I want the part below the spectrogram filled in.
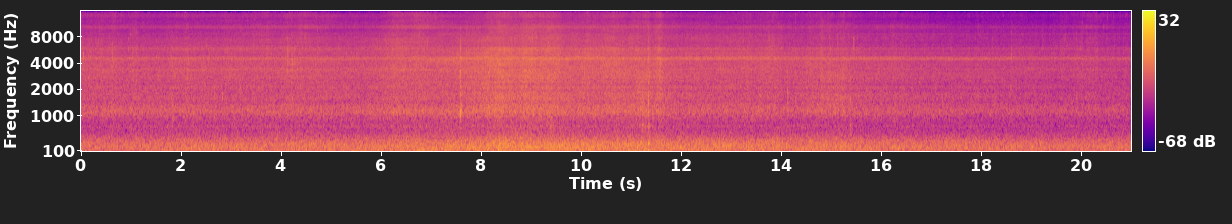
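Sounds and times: whitewater rapids rushing: 0:00.0 - 0:21.0
wind on microphone: 0:00.0 - 0:21.0.

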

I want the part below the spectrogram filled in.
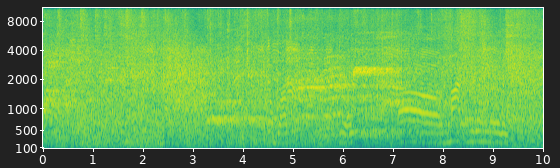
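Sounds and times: people shouting: 0:03.2 - 0:07.8.

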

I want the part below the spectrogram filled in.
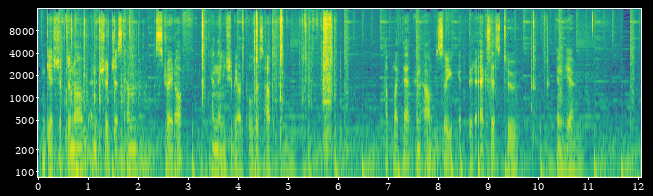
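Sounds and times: background music: 0:00.0 - 0:12.0
plastic rasp: 0:00.4 - 0:02.3, 0:04.8 - 0:06.1.

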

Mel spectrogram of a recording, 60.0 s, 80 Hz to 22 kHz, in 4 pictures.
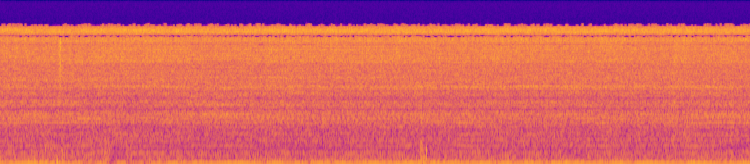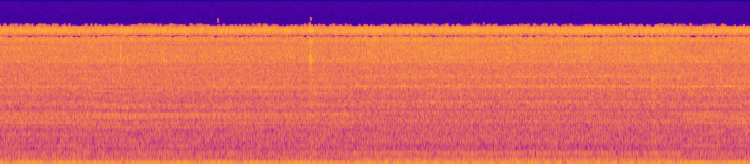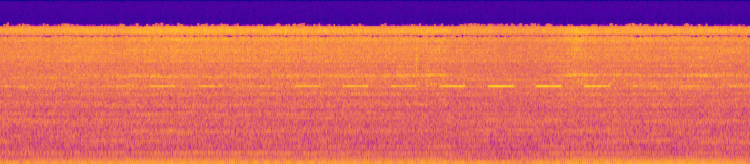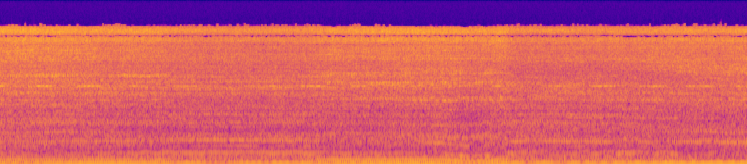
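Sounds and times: diesel engine running: 0:00.0 - 0:59.9
high beeping alarm: 0:32.4 - 0:45.2.

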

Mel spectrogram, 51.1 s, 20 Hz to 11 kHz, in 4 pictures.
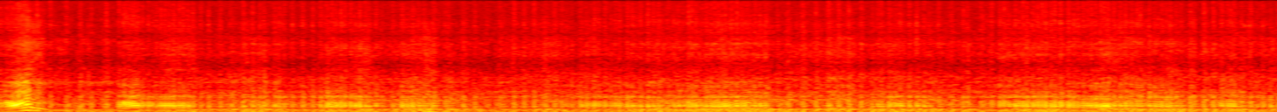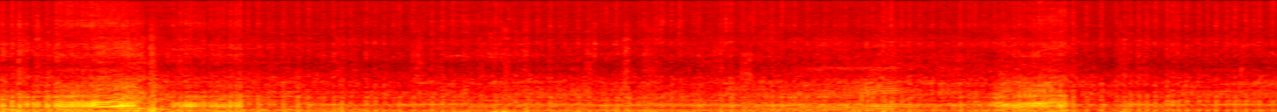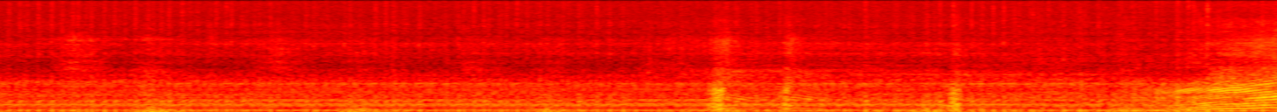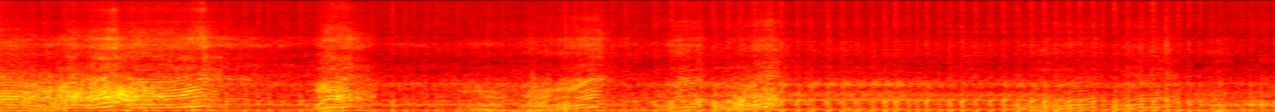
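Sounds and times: dirt bike idling: 0:00.0 - 0:51.0
dirt bike revving: 0:00.0 - 0:51.0
wheel spinning in mud: 0:36.8 - 0:51.0.

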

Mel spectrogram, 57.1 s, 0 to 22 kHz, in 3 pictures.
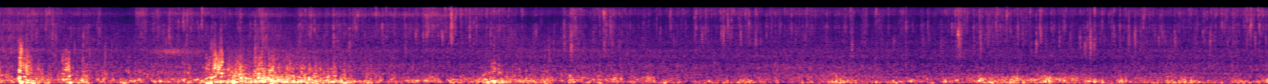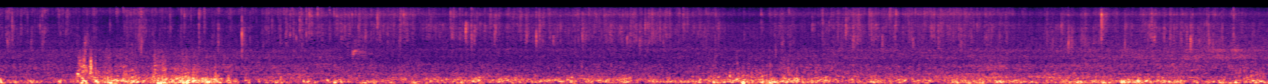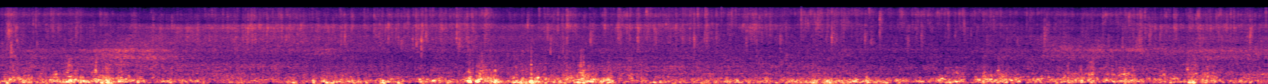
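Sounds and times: thunder rumbling: 0:00.0 - 0:09.2, 0:20.0 - 0:22.7, 0:33.1 - 0:47.4
heavy rain falling: 0:00.0 - 0:57.0
raindrops hitting near microphone: 0:00.0 - 0:57.0.

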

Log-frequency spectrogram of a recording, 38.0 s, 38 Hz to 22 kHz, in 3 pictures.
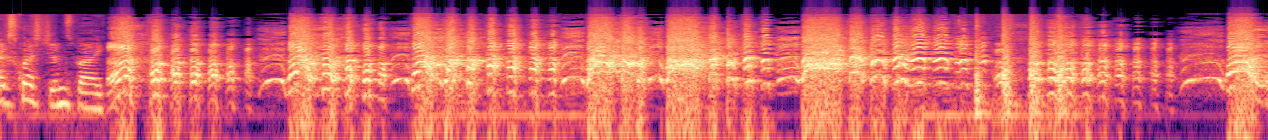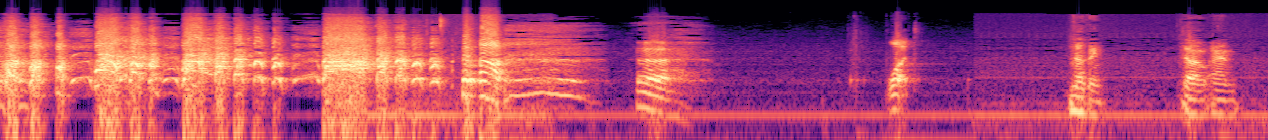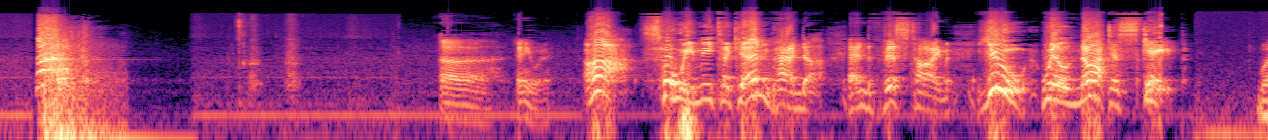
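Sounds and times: man laughing loudly: 0:01.1 - 0:19.7.

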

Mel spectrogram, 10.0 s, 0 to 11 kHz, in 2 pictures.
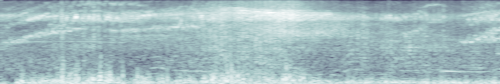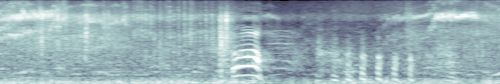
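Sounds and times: electric rc car motors whining: 0:00.0 - 0:10.0
wind buffeting microphone: 0:00.0 - 0:10.0.

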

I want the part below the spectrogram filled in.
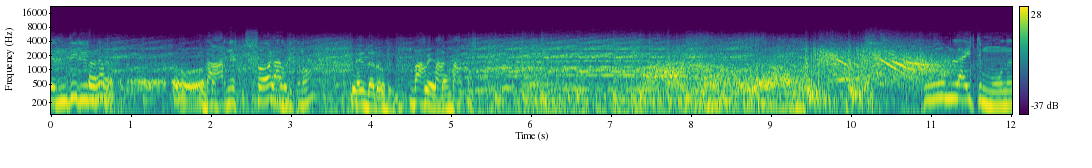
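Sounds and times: men speaking excitedly: 0:00.0 - 0:05.5.

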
